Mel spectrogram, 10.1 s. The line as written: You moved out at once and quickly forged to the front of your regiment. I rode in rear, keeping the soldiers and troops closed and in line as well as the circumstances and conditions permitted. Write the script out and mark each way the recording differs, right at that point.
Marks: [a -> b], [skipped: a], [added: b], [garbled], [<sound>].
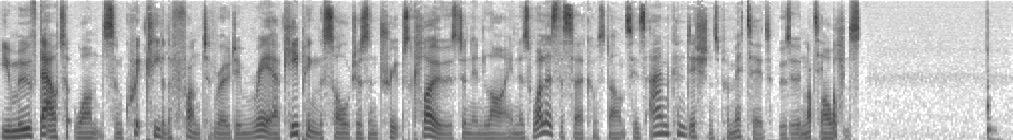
You moved out at once and quickly [skipped: forged] to the front of [skipped: your regiment. I] rode in rear, keeping the soldiers and troops closed and in line as well as the circumstances and conditions permitted. [garbled] [thud]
